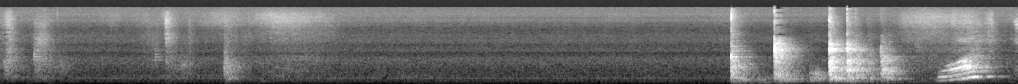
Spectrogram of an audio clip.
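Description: A pool shot: the cue tip strikes the cue ball, followed at once by the click of cue ball on object ball and a quick run of knocks as the cue ball comes off two cushions and the object ball drops into the pocket, all within about two seconds.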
